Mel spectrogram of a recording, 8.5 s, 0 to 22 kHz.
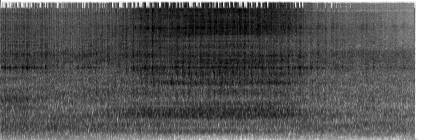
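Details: Jeep Renegade 2.0 MultiJet diesel at idle: steady regular clock-clock knock about three times a second, seeming to come from the accessory belts; engine knocking noise, cause not yet confirmed, belt removal test next.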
